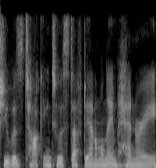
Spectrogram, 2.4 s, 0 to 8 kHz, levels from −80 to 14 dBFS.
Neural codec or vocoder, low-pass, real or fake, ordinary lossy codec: none; 7.2 kHz; real; MP3, 64 kbps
